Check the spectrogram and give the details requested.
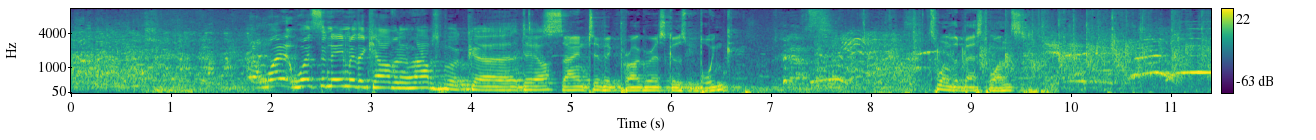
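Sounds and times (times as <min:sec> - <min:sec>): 
laughter: 0:00.0 - 0:02.6, 0:07.0 - 0:10.6
speech: 0:01.8 - 0:07.7, 0:08.6 - 0:09.9
audience clapping: 0:07.9 - 0:11.3
person whooping: 0:10.5 - 0:11.3.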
